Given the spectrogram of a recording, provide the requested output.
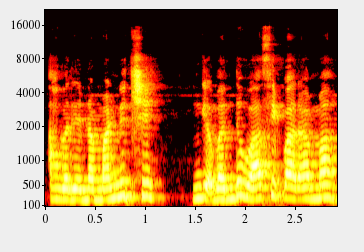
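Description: A woman reading the lines of a frail, dying old father who speaks in halting, broken phrases. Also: fairly high pitch, steady tone, reverberant, close to an everyday voice. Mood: pleading.

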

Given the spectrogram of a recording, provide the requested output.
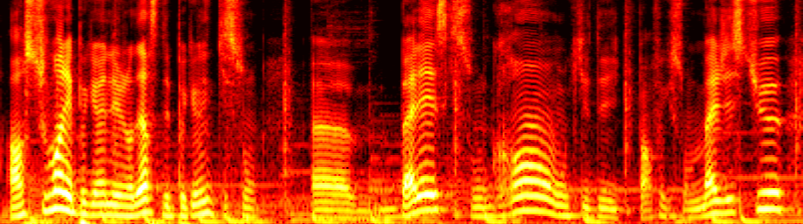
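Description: A man's voice: mid-range voice, big pitch swings, brisk, darkish tone, soft background music. A young man talking casually about video game rumors, rambling with many fillers and repeated words. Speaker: gaming YouTuber.

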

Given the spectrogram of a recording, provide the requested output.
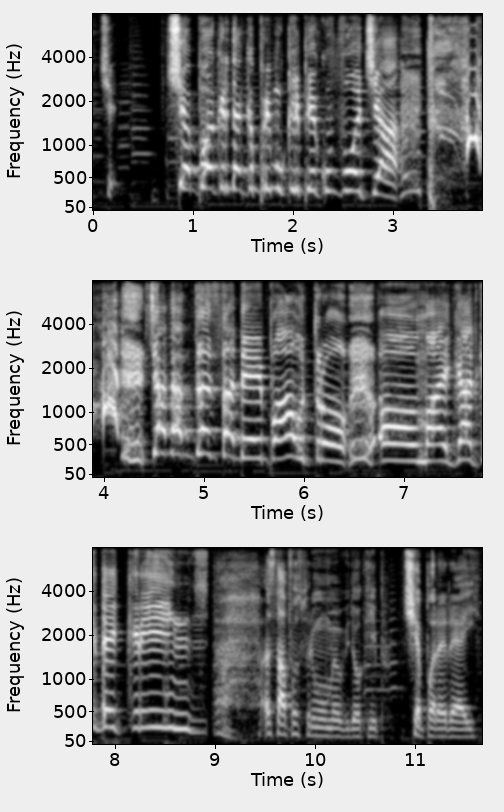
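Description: An eighteen-year-old man giving excited reaction commentary as a YouTuber, with loud outbursts and banter with himself. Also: extremely high pitch, faint music behind.

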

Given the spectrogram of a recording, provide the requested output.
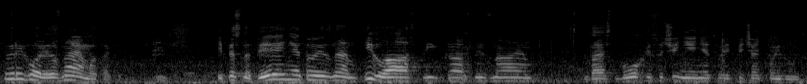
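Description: Man acting a solemn old hierarch, lively high voice, off-mic. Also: moderate pace, creaky, distant mic, background noise, full character voice. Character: elderly metropolitan giving blessings. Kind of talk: historical theatre acting.

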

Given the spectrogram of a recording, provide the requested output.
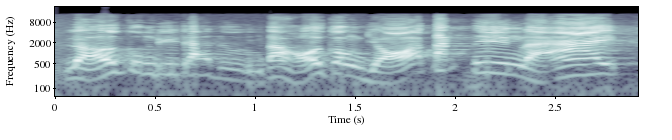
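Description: A man's voice: extremely high pitch, quick pace, exaggerated voice. An actor playing a boastful, blustering father lecturing his son in a stage comedy sketch. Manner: blustering, animated. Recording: stage show with loud background noise.

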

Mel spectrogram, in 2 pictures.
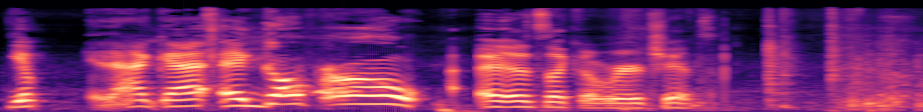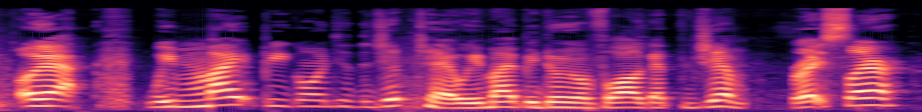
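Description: A teenage boy vlogs casually from a cluttered bedroom, filming himself on a phone held at arm's length. His voice is high, animated and fairly bright at normal speed, and he's playful and rambling, humming filler sounds. There is slight background noise.

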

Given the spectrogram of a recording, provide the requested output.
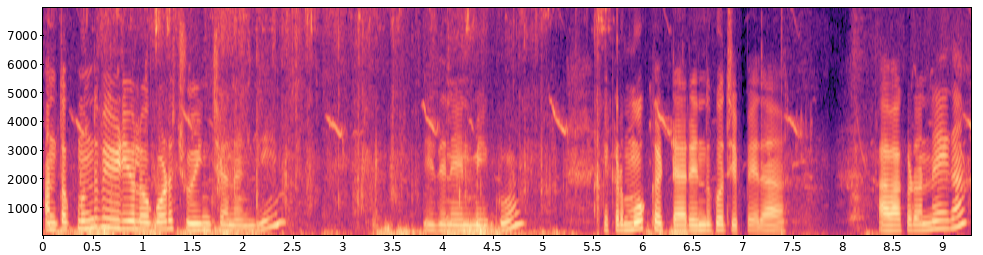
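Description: A woman's voice: a little high, moderate pace, pauses often. Chatty woman vlogging outdoors. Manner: chatty, addresses viewers directly. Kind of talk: casual vlog narration. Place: outdoors on a farm field by a well. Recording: clear outdoor noise.

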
